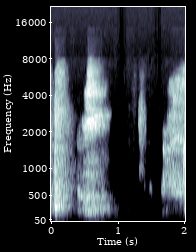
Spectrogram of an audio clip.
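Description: Several short breathy bursts like hard panting, each under half a second, separated by dead-silent gaps.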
